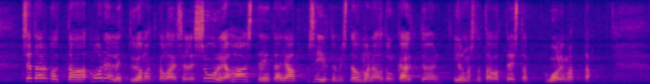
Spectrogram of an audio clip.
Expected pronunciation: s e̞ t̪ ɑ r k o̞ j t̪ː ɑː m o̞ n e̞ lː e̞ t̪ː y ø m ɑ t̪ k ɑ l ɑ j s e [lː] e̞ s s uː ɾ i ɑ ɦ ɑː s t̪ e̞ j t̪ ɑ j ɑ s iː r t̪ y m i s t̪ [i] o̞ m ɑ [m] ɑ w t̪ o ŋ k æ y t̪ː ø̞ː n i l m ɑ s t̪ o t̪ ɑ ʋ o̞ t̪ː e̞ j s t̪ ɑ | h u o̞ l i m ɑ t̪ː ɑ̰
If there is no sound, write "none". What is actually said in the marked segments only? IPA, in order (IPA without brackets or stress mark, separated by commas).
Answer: lː, æ, n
